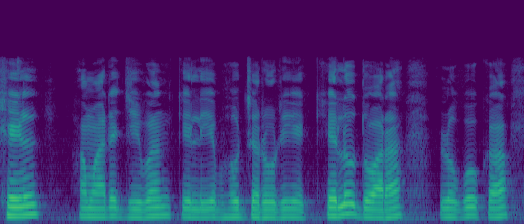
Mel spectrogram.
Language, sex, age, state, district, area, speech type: Hindi, male, 30-45, Madhya Pradesh, Bhopal, urban, spontaneous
